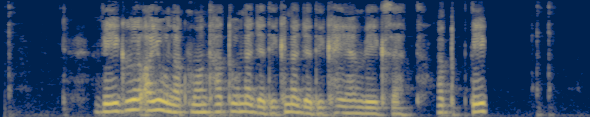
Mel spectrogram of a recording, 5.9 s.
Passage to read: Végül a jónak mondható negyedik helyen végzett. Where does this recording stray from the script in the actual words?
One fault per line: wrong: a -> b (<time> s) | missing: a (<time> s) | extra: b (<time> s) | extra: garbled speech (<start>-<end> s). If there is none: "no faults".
extra: negyedik (2.8 s)
extra: garbled speech (4.4-4.9 s)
